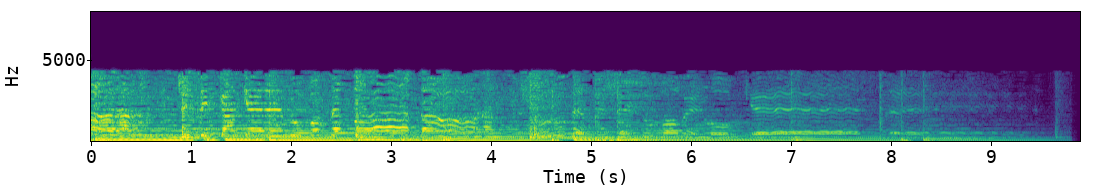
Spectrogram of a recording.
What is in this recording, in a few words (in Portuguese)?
Deixe me amar você, Telemensagens, Amor, Fem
